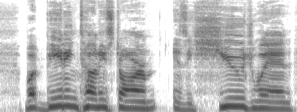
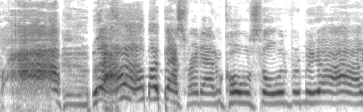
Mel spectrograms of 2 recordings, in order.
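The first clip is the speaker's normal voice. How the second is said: high, fast whining rant of a sulking wrestler; mock a sore loser's wail, fast; whiny mock tantrum; 6 semitones higher than usual. Imitating Roderick Strong whining over Adam Cole, high and fast. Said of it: "He's like".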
